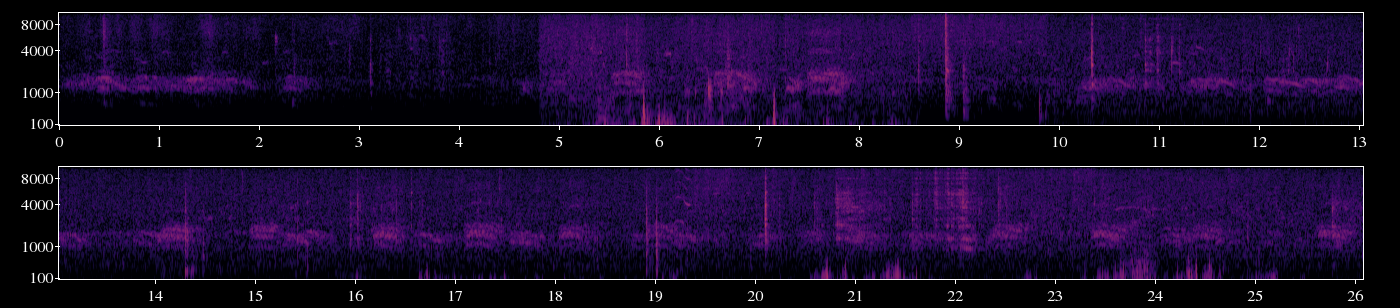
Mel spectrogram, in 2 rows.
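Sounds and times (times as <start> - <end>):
birds harsh calls: 4.9 - 8.1, 10.2 - 26.0.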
